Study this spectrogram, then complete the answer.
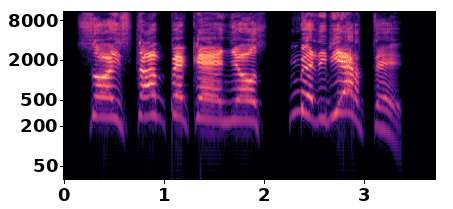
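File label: Heavy taunts, spanish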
